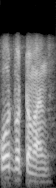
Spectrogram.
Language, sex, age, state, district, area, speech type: Assamese, male, 18-30, Assam, Udalguri, urban, conversation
